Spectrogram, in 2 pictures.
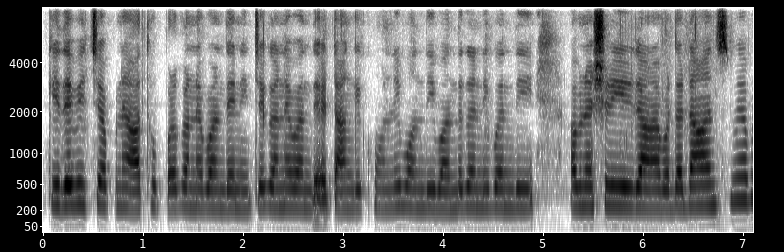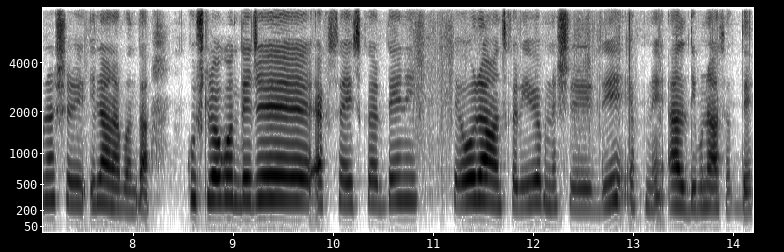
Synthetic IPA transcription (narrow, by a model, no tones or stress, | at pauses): kɪd̪eːʋɪt͡ʃəpneːət̪ʰʊpːəɾkəɾneːbənd̪eːniːt͡ʃeːkəneːbənd̪eːʈə̃ŋɡekʰoːnliːbõnd̪iːbənd̪ɡənːiːbənd̪iː | əpnaːʃəɾiːɾɪlaːnaːbənd̪aːɖãːnsmẽəpnaːʃəɾiːɾɪlaːnaːbənd̪aː | kʊt͡ʃʰloːɡɦõːnd̪eːd͡ʒeːɛːksə̥saːɪzkəɾd̪eːniː | t̪eːoːɖãːnskəɾieːbiːəpneːʃəɾiːɾd̪iːə̰pnḛːʔɛld̪iːbənaːsək̚d̪eː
